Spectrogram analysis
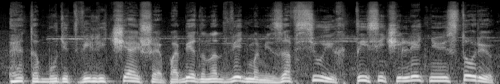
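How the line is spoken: Exclamation. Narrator (Russian): воскликнула

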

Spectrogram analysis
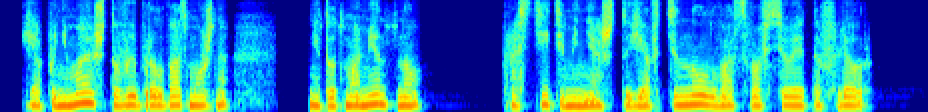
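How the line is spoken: Quiet. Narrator (Russian): Сезар ... тихо сказал

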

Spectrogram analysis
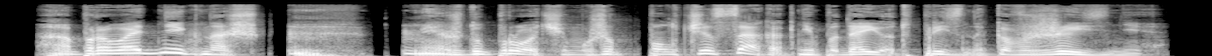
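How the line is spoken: Grumbling. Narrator (Russian): Проворчал Борг

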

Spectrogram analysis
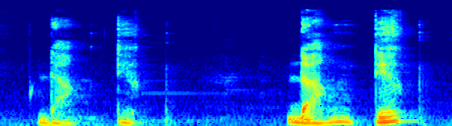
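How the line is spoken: Conflicted muttering. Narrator (Vietnamese): Chỉ Cứu Vân đã có vẻ mặt phức tạp lầm bầm

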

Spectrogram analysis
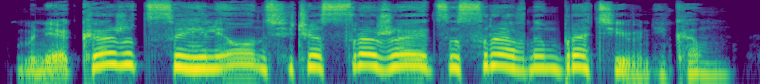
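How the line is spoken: Pensive worried old woman. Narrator (Russian): спросила задумчиво старуха, с беспокойством

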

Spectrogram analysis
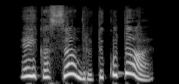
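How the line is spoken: Girl calling after someone. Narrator (Russian): крикнула вслед девушка

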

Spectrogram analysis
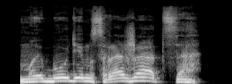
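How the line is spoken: Roaring. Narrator (Russian): взревел Каркало

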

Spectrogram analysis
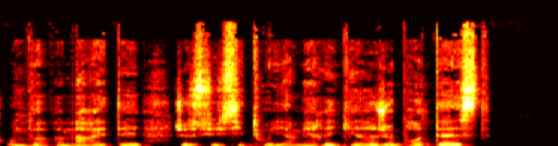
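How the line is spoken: Exclaiming. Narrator (French): s'écria Von Kopfen

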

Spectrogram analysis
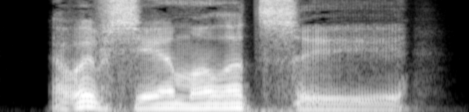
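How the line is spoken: Drawl. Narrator (Russian): протянул он

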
